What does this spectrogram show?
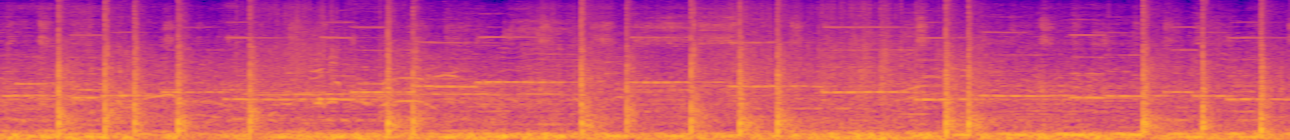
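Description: Aerial fireworks bursting overhead in a string of sharp bangs, about two a second at uneven spacing, over a low rumble. Music plays behind them.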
